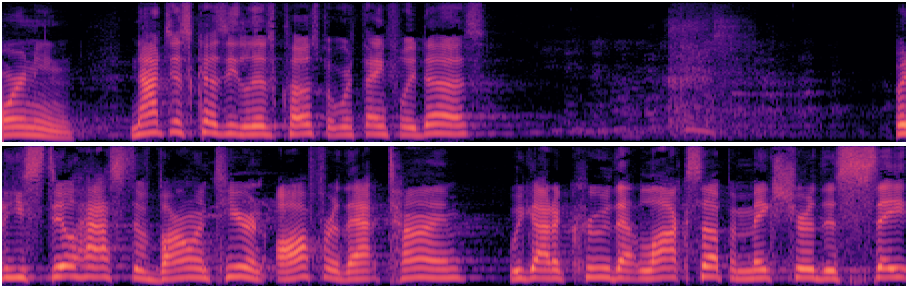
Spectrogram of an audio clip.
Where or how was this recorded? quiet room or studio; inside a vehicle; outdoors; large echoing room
large echoing room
